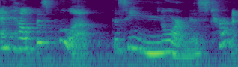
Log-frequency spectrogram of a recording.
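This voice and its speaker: Putting on a character voice, a woman speaks at a moderate pace with an extremely high pitch and very wide pitch swings. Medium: read story.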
